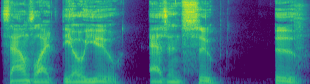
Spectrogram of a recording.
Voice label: Greek Vowels Diphthongs ου; greek grammar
